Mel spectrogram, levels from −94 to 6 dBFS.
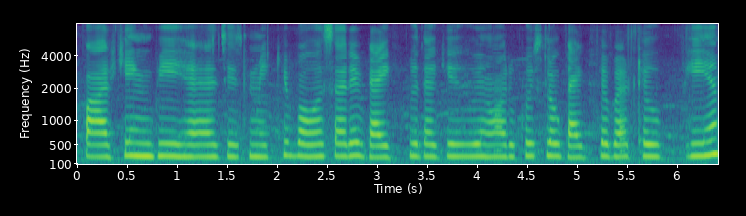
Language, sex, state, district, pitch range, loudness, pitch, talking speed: Hindi, female, Chhattisgarh, Raipur, 245-260 Hz, -16 LUFS, 255 Hz, 180 wpm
